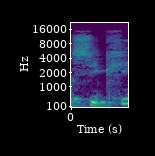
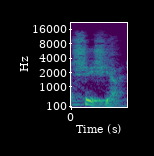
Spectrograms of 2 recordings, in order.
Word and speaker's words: сикхи: Он сказал, мы будем называться сикхи. Это такое англизированное, да, произношение. А они говорят шишья. Шишья – это ученик на санскрите.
